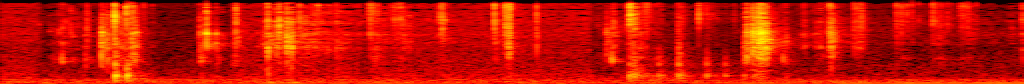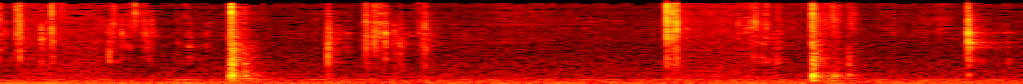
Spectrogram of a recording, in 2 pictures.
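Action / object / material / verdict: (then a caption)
scrape / bar of soap cut with a metal knife blade / soap / none. A solid pink-and-white glittery soap bar is held in the hand while a metal utility knife blade shaves thin slices off its edge. Crisp, bright scraping and cutting sounds come in short, sharp crackly bursts scattered irregularly over a quiet background.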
